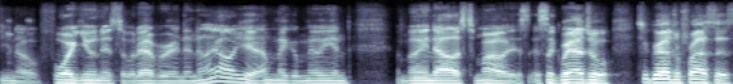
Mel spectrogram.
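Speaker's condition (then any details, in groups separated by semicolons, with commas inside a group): No condition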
